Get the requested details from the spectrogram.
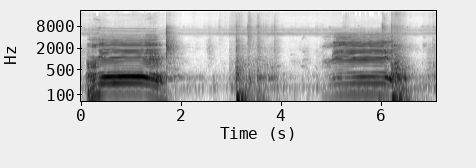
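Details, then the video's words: Calf on a small farm bellowing and mooing: two drawn-out moos with a curved, slightly rising then falling tone, each about one and a half seconds, separated by a brief knock and low background noise. "Som de Bezerro berrando e mugindo"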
